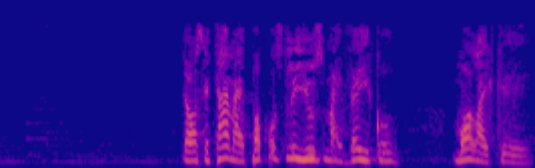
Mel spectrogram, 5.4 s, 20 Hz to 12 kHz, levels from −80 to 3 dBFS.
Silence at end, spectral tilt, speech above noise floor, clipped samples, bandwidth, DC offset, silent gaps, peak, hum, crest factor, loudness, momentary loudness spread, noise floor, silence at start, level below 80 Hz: 0.05 s; -3.5 dB/octave; 34 dB; under 0.1%; 7.2 kHz; under 0.1%; none; -22 dBFS; none; 18 dB; -39 LUFS; 11 LU; -72 dBFS; 1.85 s; -84 dBFS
